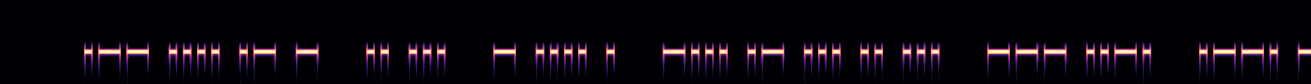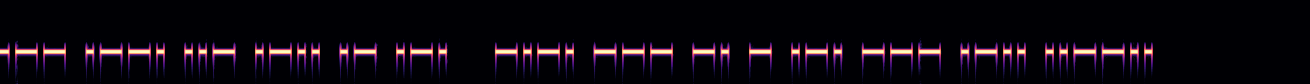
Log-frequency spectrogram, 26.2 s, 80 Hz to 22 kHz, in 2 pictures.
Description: Morse code, heard as a keyed tone, about 17 wpm, 700 Hz. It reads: WHAT IS THE BASIS OF POPULAR CONTROL?
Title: Sentences from Top 1000 Words - Review Part 5 - 17wpm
